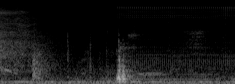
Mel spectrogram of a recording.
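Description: A single sharp knock about halfway through as a small cordless grinder is set down on a tabletop, followed by a faint steady hiss.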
